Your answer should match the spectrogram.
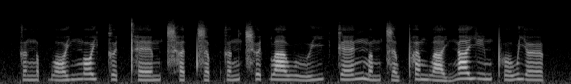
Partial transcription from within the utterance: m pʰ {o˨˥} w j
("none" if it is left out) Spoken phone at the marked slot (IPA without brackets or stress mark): o˨˥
